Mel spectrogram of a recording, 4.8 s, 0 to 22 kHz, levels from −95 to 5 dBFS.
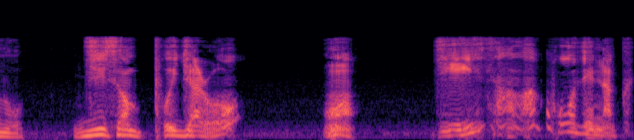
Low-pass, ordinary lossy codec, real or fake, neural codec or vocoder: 7.2 kHz; none; real; none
